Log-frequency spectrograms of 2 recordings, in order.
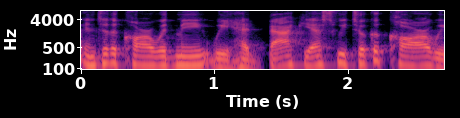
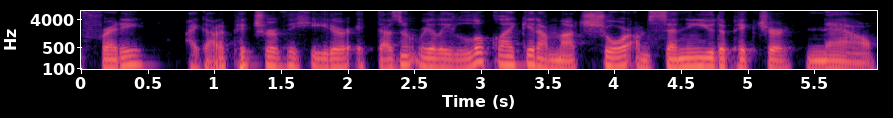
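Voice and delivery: acted-out whispering; 3 semitones lower than usual. Speaker retells a phone call made while whispering, re-enacting own whisper. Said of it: "but I'm whispering".

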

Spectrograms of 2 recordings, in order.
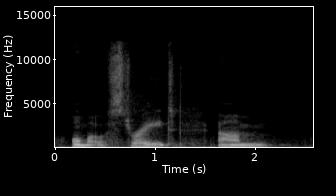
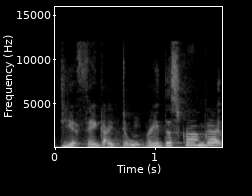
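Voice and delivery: mock indignant, argumentative tone, faster; 3 semitones higher, 4 dB louder than usual. Speaker acts out how she wanted to argue back at people; retelling an argumentative comeback. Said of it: "So I want to meet it with that tone".

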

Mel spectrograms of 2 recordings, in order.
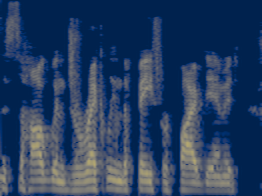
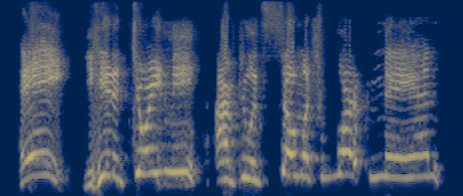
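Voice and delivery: very high, slow, drawn-out little gnome voice; 4 dB louder than usual. Voicing a small gnome who greets the party: voicing a small gnome. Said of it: "he slowly looks over his left shoulder".

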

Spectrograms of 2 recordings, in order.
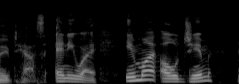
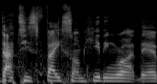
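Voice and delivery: imitated angry woman yelling, higher; 4 semitones higher than usual. Retelling what a gym client yelled while punching a bag: imitating a woman yelling. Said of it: "yelling out".

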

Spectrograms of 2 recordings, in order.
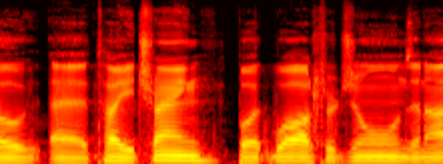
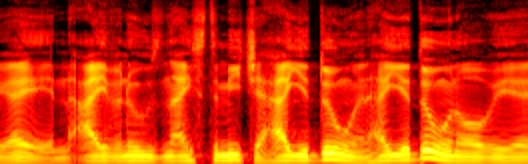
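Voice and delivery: put-on American accent; 4 dB louder than usual. Recounting a movie character greeting everyone, American accent. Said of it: "in his American accent going like".

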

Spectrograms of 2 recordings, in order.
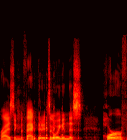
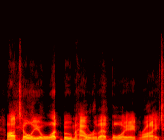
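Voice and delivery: put-on horse voice, louder; 4 dB louder than usual. Quoting a line to another speaker: horse impression. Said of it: "You actually do a really good horse impression".

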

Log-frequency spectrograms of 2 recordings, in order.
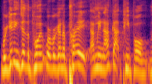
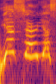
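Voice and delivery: mock very high-pitched, tearful crying; 12 semitones higher than usual. Retelling a woman's answers at a loud altar call: imitating a crying woman. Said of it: "And she's crying".

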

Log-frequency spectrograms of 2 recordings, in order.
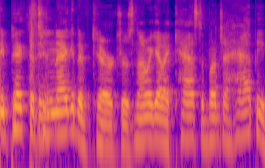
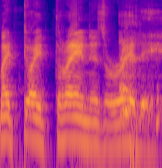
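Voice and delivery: put-on not-quite-Scottish accent; 3 semitones lower than usual. Imitating a character whose accent is not quite Scottish: Aunt Billy's slipping accent. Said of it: "It goes in between different accents".

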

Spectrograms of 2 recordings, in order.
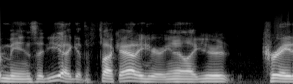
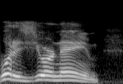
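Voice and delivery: high-pitched, hollered yelling; 6 semitones higher than usual. Retelling how the owner of the place yelled at the speaker, imitating the owner yelling. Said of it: "he's yelling at me".

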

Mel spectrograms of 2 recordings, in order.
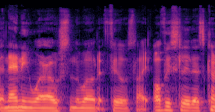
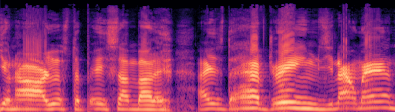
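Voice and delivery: put-on very loud, high, belted old jazzman voice; 7 semitones higher, 10 dB louder than usual. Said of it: "doing freaking [name] impression here".

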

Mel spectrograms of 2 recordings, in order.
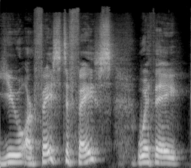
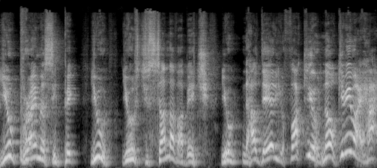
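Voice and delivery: angry yelling, higher pitch; 7 semitones higher than usual. Voicing Robert after a player takes his hat: furious shouting Robert. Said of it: "You took Robert's hat?".

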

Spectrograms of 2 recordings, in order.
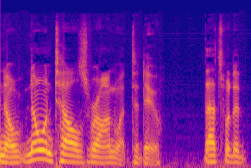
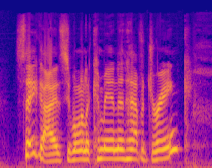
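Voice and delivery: higher-pitched, casual voice called from a distance; 6 semitones higher than usual. Retelling Larry the Cable Guy inviting them onto his bus: imitating his real voice. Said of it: "he talks like this".

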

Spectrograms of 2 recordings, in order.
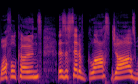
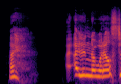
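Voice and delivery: dejected, downcast stammering, much higher; 4 semitones higher than usual. Playing a man confronted by someone with crossed arms, dejected and stammering. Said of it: "His shoulders slump".

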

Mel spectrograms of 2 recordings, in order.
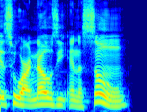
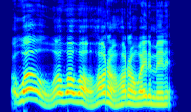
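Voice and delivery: normal talking voice

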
